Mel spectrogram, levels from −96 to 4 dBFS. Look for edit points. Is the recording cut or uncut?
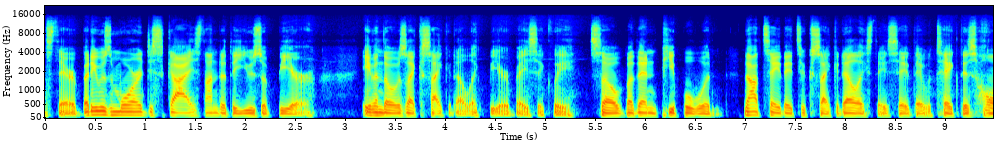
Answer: uncut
